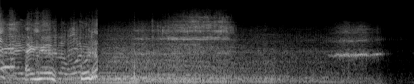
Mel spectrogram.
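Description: Small Tata mini truck speeding off with a tyre screech: an engine rumble under a shrill squeal that fades away over about three seconds.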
